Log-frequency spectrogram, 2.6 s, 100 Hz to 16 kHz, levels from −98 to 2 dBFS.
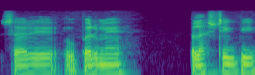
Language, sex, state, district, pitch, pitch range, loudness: Hindi, male, Chhattisgarh, Raigarh, 105 Hz, 100-110 Hz, -19 LUFS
